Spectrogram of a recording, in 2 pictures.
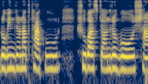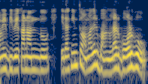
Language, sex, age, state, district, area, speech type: Bengali, female, 30-45, West Bengal, Howrah, urban, spontaneous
